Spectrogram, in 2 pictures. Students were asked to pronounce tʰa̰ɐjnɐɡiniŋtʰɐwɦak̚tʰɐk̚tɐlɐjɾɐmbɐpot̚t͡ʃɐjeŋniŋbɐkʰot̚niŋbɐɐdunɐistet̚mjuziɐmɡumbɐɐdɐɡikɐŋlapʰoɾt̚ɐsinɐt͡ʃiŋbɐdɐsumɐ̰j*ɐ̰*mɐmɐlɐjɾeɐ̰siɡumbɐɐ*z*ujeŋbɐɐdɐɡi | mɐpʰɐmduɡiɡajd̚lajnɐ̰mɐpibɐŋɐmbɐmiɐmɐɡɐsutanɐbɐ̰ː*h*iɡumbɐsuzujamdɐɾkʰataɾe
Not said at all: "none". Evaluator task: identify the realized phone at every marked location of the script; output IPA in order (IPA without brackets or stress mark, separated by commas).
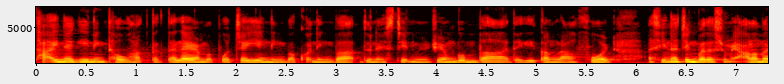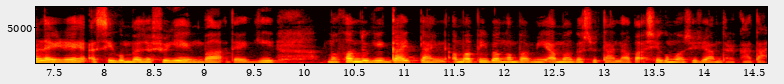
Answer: a̰, s, s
